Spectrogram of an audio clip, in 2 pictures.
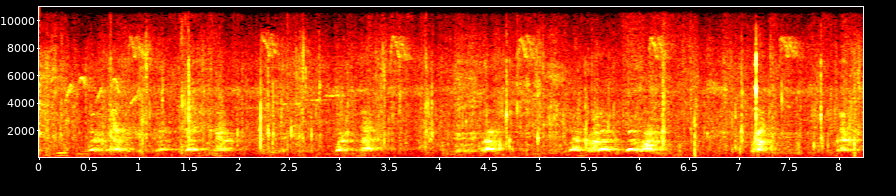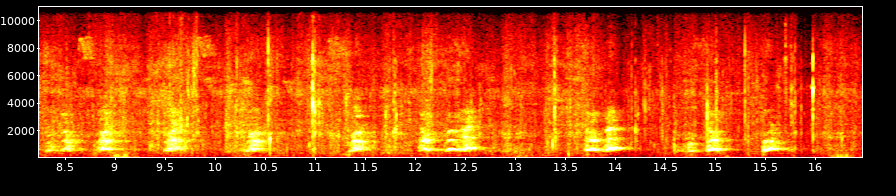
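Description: A dog barking over and over, short barks roughly one a second, with runners' footsteps on the road underneath.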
